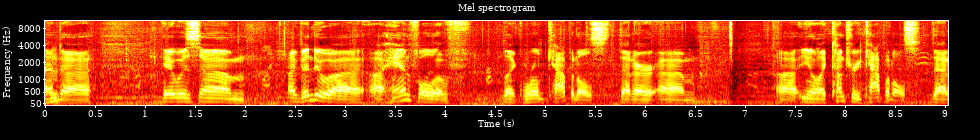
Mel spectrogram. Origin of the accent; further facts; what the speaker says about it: West Coast, United States; even for me growing up on the West Coast, is always just like a center of politics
